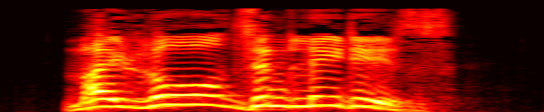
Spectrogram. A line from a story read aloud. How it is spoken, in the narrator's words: Reynard bellowed at the top of his voice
